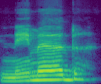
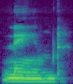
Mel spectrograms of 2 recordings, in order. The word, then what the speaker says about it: named: it with no e we don't say Khalid we say called we don't say named ed you say named and many of these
